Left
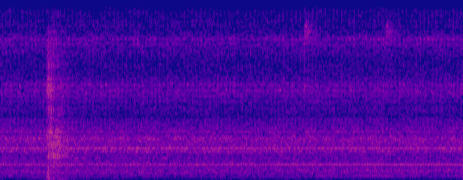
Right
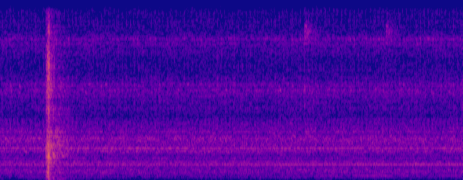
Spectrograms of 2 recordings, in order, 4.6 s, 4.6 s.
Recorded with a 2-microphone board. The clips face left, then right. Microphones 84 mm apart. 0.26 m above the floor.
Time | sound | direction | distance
0.5 | a rattle | 90° right | 1.9 m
